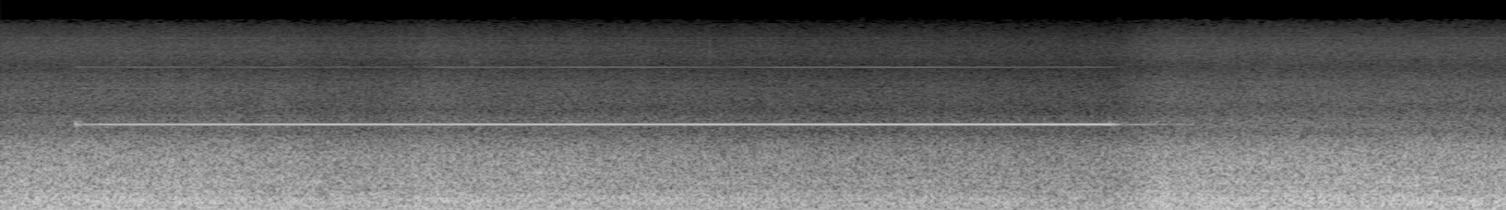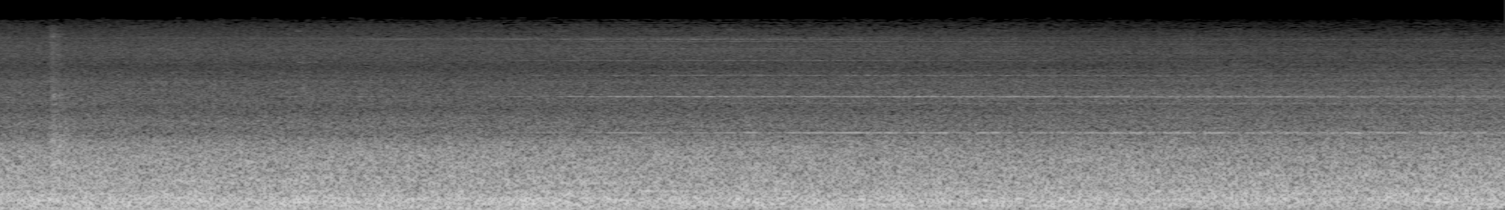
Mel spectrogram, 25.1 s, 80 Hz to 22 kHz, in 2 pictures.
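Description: Shinkansen train of E2- and E3-series cars at the platform, starting to pull out: a steady rushing noise throughout. A steady high beep is held for about nine seconds and then stops. From about halfway on, faint high whines join as the train gets moving.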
